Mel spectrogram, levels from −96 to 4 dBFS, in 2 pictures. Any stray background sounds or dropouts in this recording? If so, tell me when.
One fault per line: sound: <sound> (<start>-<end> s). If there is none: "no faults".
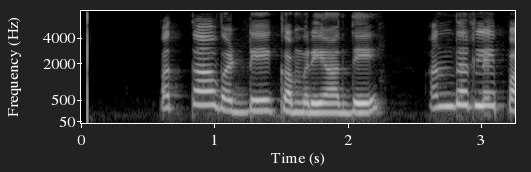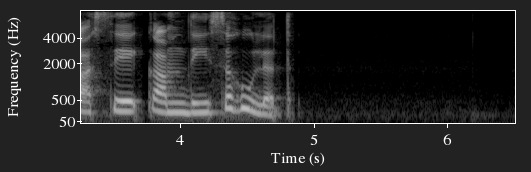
no faults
